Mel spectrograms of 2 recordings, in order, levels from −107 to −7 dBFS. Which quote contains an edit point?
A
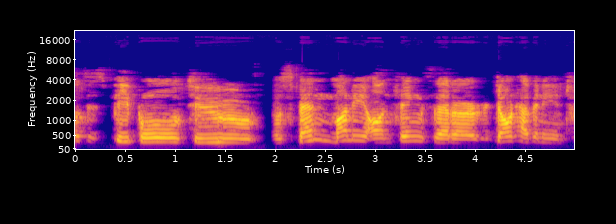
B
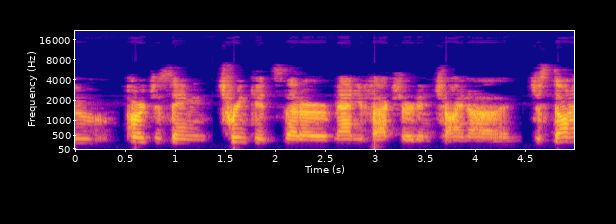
A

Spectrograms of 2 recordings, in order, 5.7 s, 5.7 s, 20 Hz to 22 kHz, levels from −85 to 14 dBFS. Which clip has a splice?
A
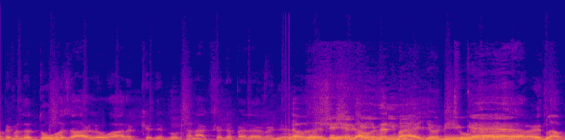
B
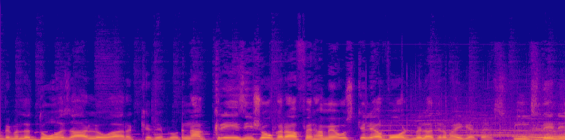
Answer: B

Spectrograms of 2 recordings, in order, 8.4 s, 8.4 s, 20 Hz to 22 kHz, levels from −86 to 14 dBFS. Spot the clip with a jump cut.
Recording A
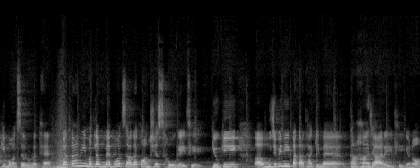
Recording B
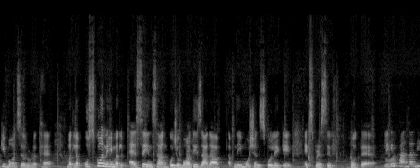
A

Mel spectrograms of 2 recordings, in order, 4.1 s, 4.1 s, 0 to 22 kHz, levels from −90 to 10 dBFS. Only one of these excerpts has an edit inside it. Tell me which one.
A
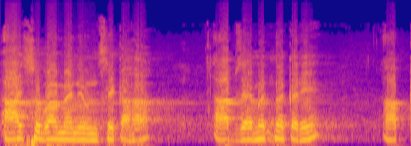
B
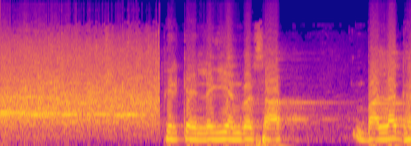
B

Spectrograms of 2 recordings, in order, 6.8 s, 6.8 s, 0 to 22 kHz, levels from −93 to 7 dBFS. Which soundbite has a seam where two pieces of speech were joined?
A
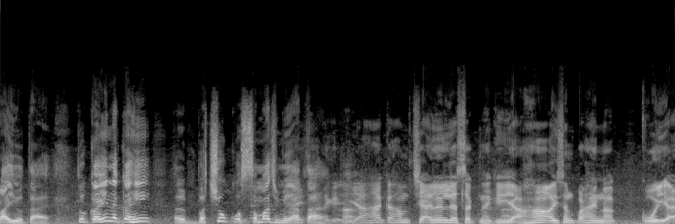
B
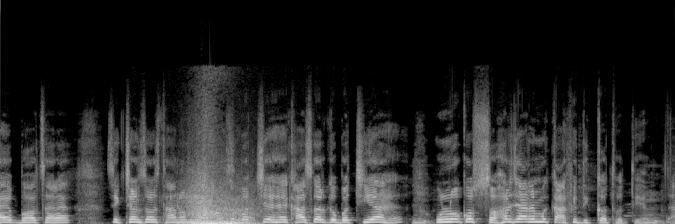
B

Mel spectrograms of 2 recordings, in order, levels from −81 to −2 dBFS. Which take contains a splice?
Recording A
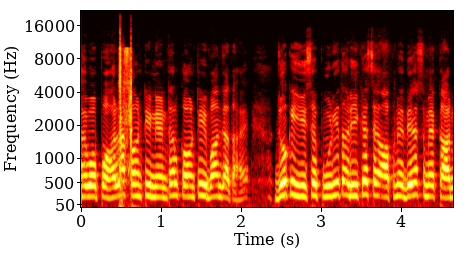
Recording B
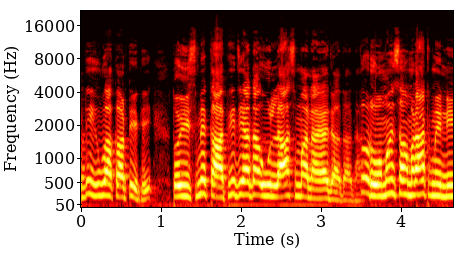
B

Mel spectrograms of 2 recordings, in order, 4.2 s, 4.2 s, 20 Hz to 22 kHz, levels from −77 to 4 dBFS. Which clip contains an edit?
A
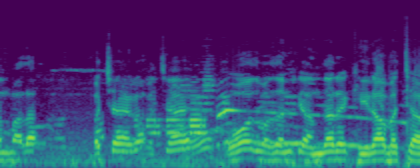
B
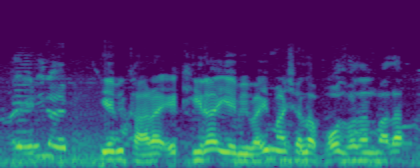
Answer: A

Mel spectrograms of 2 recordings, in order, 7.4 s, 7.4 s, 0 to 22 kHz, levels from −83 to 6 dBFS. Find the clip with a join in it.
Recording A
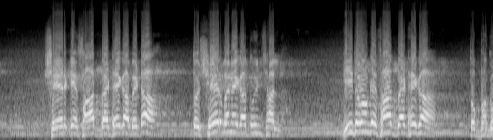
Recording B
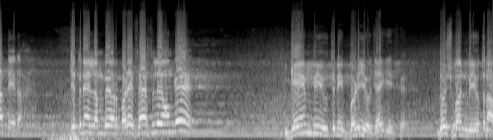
B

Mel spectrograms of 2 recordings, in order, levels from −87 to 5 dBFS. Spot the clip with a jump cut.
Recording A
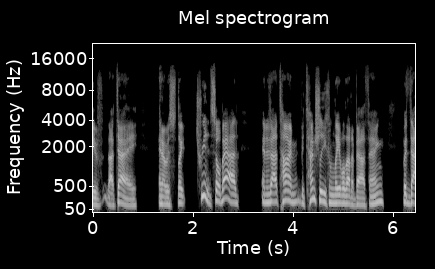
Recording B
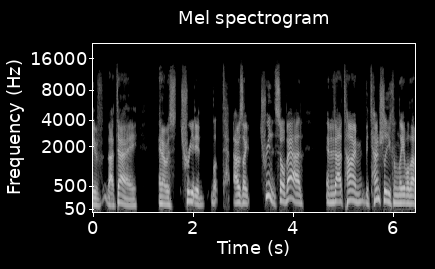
A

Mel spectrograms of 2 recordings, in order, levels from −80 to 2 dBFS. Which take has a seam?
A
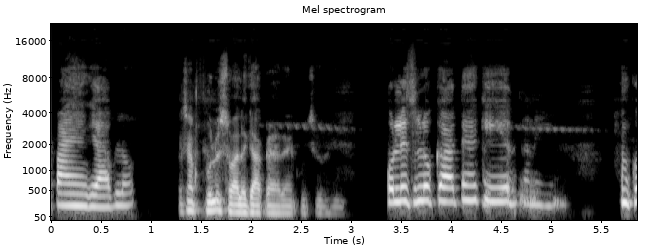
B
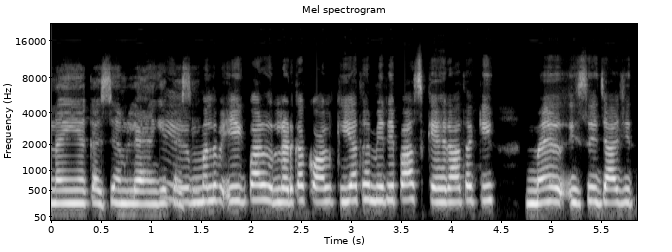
B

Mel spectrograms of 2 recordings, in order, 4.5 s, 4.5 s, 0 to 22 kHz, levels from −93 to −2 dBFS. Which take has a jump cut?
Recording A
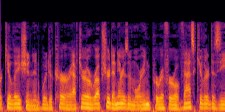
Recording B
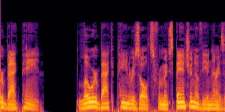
A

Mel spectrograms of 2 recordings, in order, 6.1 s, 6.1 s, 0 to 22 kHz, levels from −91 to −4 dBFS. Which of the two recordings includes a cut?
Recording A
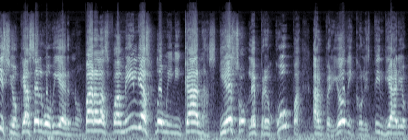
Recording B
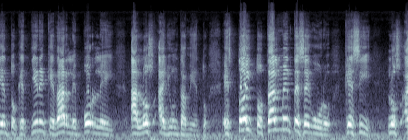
A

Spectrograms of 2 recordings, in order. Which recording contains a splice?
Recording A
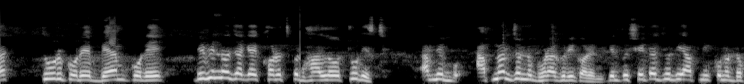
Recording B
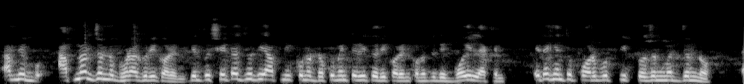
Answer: A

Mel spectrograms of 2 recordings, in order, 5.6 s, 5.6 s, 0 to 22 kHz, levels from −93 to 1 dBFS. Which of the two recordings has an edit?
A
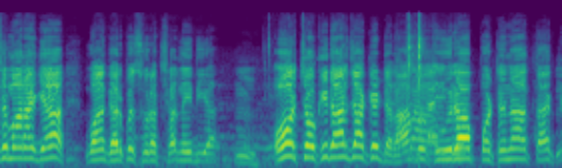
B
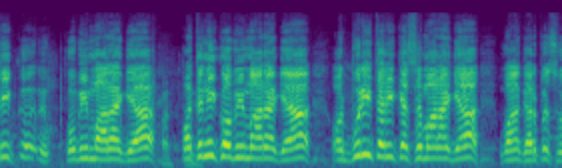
A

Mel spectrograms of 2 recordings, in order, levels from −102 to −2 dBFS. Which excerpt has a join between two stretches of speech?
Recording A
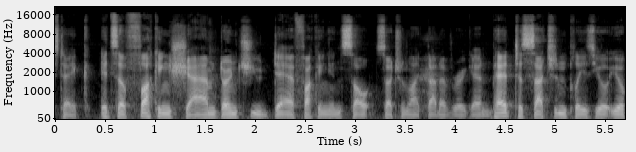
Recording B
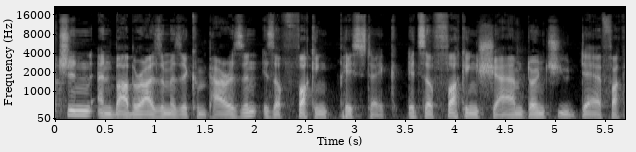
A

